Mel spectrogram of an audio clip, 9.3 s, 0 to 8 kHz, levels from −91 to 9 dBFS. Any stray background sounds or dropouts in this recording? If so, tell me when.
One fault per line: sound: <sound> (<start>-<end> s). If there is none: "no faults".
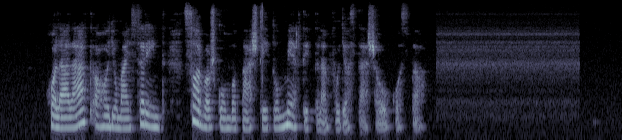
no faults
